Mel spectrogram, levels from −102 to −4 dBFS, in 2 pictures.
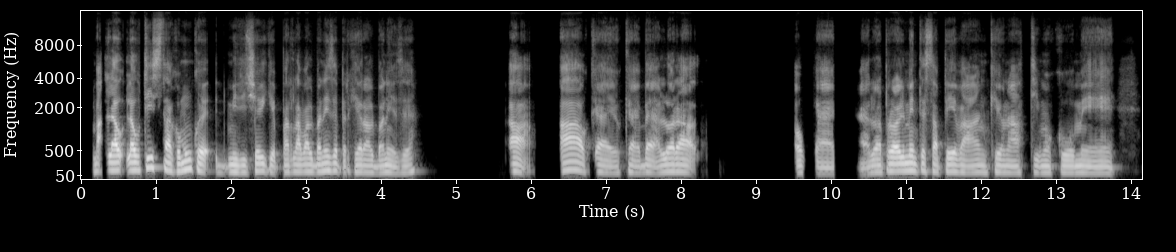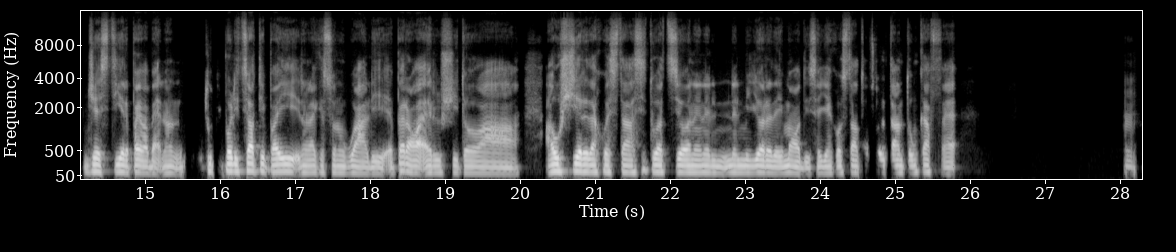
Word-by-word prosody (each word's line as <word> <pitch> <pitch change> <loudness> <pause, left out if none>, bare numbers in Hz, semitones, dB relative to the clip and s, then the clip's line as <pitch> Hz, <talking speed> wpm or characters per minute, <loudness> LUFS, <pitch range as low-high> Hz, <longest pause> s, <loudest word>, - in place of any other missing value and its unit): Ma - - +1
l'au 130 0 +7
l'autista, 135 +2 +4
comunque, 125 +2 +3
d 100 -1 -8
mi 110 0 +2
dicevi 105 +4 +1
che 110 -2 -2
parlava 110 +2 0
albanese 120 +3 +1
perché 110 - -5
era 110 -1 +1
albanese? 100 +3 -3 1.2
Ah. 120 -2 +1 0.4
Ah! 135 +1 +5
Okay, 100 -5 -3
okay 95 +1 -4
beh 105 +1 +1
allora 115 0 +3 1.4
Okay, 90 -3 -3 0.4
eh, 80 - -8
allora 105 +5 0
probabilmente 120 +1 +4
sapeva 115 -1 0
anche 100 +1 -3
un 100 -1 -2
attimo 100 0 -4
come 100 -3 -3 0.3
gestire 110 0 0
poi 110 - +2
vabbè, 95 -2 -1
non 95 -3 -4 0.2
tutti - - -5
i - - -26
poliziotti 120 0 +4
poi 110 +1 +3
non 105 0 -3
è 105 0 -3
che 100 - -8
sono 100 +1 -4
uguali, 95 -2 -2
ehm, - - -4
però 110 +1 +2
è - - +1
riuscito 100 -1 -4
a 90 -2 -2 0.4
a 110 - +2
uscire 115 0 +5
da 110 -1 +3
questa 105 -1 -2
situazione 110 -3 0
nel 100 -1 -2
nel 100 +2 -2
migliore 100 0 +1
dei 95 -1 0
modi, 95 -3 -1
se 95 - -6
gli 95 - -3
è 95 - -3
costato 100 0 -5
soltanto 105 -1 -5
un 100 +1 -4
caffè. 110 -4 -6 2.2
Mh. 100 -1 -12
105 Hz, 135 wpm, -24 LUFS, 100-115 Hz, 2.2 s, l'au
